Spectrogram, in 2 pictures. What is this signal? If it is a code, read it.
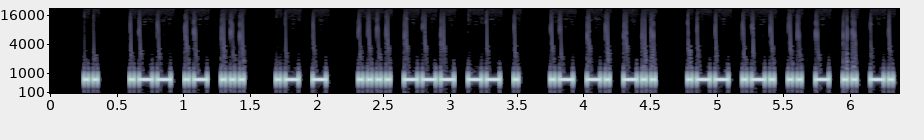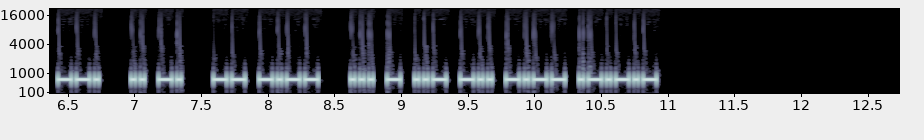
Morse code, heard as a keyed tone, about 36 wpm, 700 Hz. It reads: I WAS AT HOME AND WRITING IN MY STUDY.
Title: Sentences from Top 1000 Words - Review Part 1 - 35wpm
